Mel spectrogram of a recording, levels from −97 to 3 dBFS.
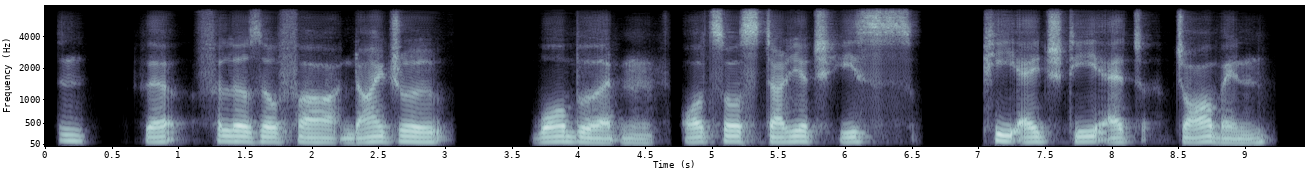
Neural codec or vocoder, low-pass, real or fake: codec, 16 kHz, 0.3 kbps, FocalCodec; 7.2 kHz; fake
